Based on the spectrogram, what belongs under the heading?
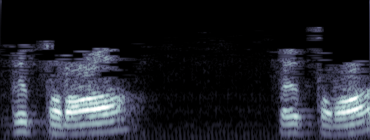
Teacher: تبقى الراء مفخمة ولا ترقق بسبب الطاء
